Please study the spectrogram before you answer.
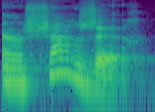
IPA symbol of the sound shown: ʒ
